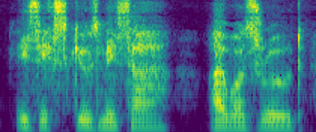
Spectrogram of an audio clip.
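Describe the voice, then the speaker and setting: A man's voice: medium pitch, flat delivery, normal speed, a bit bright, no echo, clean studio sound, voice pushed up, close to an everyday voice. A man voicing a young noblewoman who speaks politely, earnestly and deferentially. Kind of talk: audiobook character voice.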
